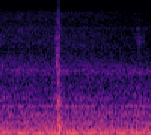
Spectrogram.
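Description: A steady low mechanical hum with one sharp click a little under a second in, as the filled cup is lifted off the bottom-fill dispenser's valve.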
